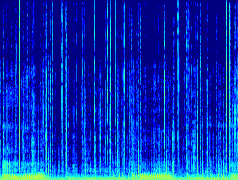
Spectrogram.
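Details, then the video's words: Cozy cat purring near a crackling hearth; two rounded swells of low buzzing purr, separated by a quieter breath, while bright snapping crackles of the fire pop repeatedly. "Cute Purring Cat at a Crackling Fireplace"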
